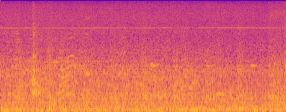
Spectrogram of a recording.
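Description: Steady low rumble of a paddle-wheel riverboat under way, with faint chatter of passengers on board and a single light click about half a second in.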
